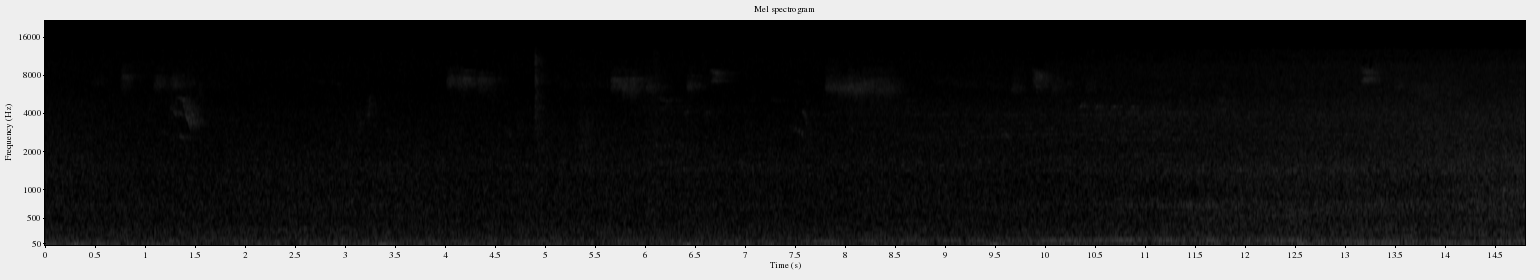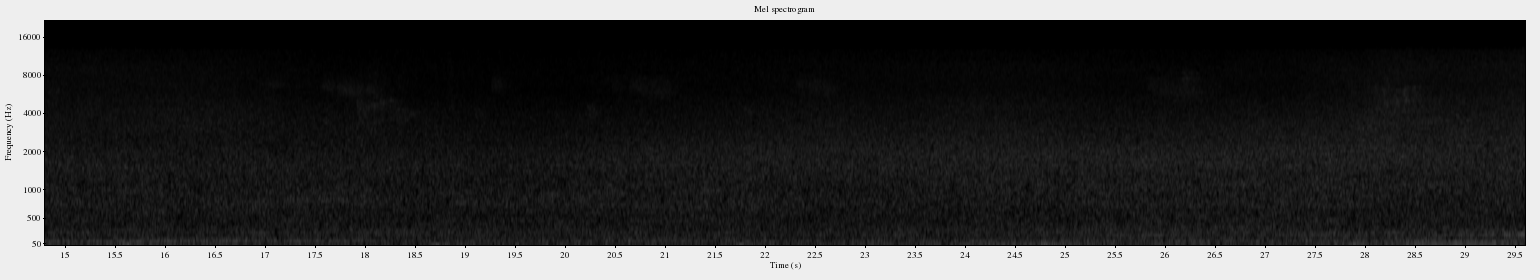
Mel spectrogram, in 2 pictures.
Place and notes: Amstelveen morning
early morning iun suburbian Amastelveen bird in the Handkerchief tree
Amstelveen, The Netherlands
